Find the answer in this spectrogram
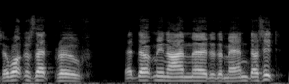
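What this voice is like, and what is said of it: New Zealand accent. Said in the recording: “you've an accent, haven't you? What is it, Australian? No, wait, New Zealand.”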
